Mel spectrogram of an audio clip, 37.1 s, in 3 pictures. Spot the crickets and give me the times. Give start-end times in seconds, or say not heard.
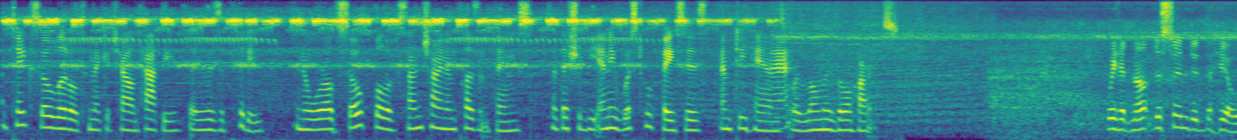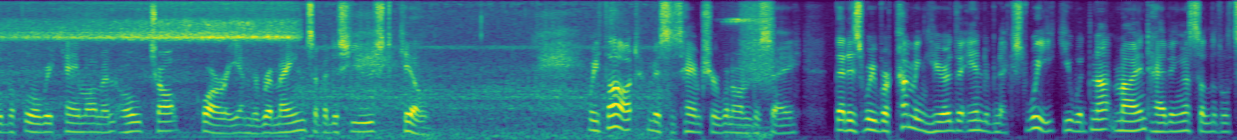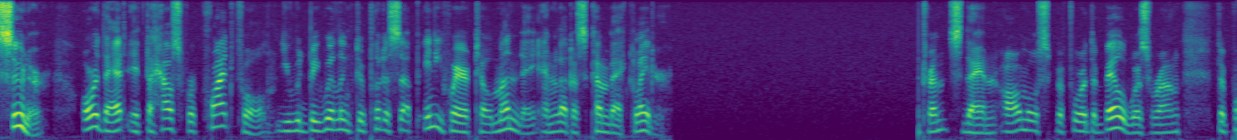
0.0-20.1.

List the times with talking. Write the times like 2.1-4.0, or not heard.
0.0-9.0, 11.1-16.8, 18.2-31.4, 33.9-37.0.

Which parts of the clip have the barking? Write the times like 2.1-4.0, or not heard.
not heard.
